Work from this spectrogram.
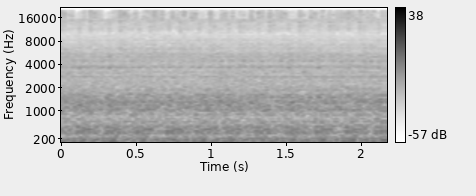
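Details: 2010 Ford F150 Lariat 5.4 L Triton V8, just bought, seller said oil changed every 4,000 miles with full synthetic: steady idle with a faint fast ticking knock running through it; cause unknown; engine knocking at idle.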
